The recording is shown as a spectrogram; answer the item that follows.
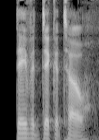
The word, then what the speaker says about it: Decoteaux: It's French, but it kind of sounds like Dick and Toe. David Decoteaux.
